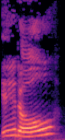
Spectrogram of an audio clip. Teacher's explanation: when we say the contraction it will we kind of add a little u sound before the L it kind of sounds like ull so here we have two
